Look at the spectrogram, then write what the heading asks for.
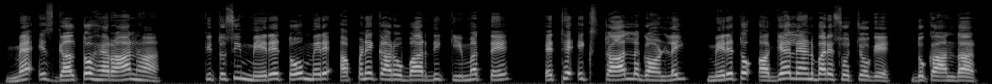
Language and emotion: Punjabi, surprised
